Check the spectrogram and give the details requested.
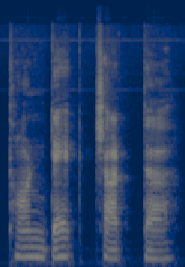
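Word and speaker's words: とんでっちゃった: In rapid natural speech, the vowel sound at the beginning of ichata is often dropped entirely and is attached to the verb in the te form. So tonde ichata becomes tondekchata. The e sound is swallowed.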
